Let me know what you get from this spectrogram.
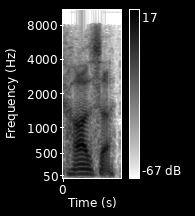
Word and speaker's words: Gaza: The only thing right was that they pronounced Gaza with its Arabic pronunciation, which is more like Haza.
